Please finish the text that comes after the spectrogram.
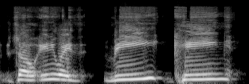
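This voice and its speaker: A man hosting a live stream, chatting loosely and loudly, coaxing his guests and repeating himself. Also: very high voice, measured pace. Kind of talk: casual live stream chat.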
